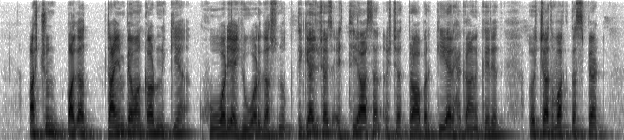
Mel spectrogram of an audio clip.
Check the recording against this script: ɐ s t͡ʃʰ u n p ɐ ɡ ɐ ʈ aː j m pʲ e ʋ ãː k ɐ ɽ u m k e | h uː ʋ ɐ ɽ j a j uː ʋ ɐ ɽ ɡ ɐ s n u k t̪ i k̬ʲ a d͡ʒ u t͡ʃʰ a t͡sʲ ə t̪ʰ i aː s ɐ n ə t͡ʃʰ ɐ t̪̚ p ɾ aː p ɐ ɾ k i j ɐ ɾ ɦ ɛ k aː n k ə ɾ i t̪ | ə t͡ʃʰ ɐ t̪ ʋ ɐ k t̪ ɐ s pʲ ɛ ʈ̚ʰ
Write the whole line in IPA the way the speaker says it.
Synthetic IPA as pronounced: ɐ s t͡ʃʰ u n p ɐ ɡ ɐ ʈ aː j m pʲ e ʋ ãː k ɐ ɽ u n k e | h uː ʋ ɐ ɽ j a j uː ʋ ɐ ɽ ɡ ɐ s n u k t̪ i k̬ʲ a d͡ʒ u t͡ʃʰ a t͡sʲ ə t̪ʰ i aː s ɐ n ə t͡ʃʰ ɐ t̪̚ p ɾ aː p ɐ ɾ k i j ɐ ɾ ɦ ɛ k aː n k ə ɾ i t̪ | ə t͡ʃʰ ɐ t̪ ʋ ɐ k t̪ ɐ s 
